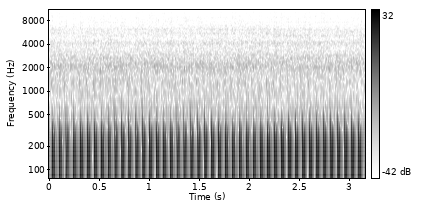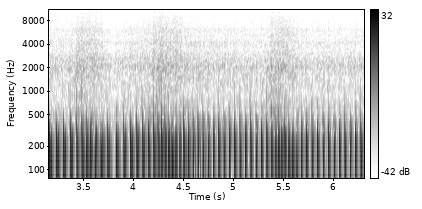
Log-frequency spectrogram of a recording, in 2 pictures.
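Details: Triumph Scrambler 400X / Speed 400 on a cold start: cold single-cylinder thumps at a steady idle with a dry clatter on top and a few short blips; abnormal engine noise, cause unclear.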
